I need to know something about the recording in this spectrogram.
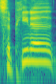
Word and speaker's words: subpoena: Subpoena.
